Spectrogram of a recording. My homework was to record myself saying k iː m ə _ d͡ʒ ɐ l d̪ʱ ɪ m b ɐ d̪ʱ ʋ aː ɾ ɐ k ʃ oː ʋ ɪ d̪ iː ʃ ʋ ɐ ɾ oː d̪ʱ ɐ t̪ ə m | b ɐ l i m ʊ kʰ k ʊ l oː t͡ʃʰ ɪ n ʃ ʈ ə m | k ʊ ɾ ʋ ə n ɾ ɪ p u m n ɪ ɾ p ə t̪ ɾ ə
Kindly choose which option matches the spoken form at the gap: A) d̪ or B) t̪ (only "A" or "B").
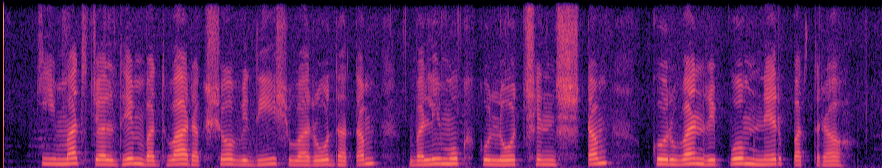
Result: B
